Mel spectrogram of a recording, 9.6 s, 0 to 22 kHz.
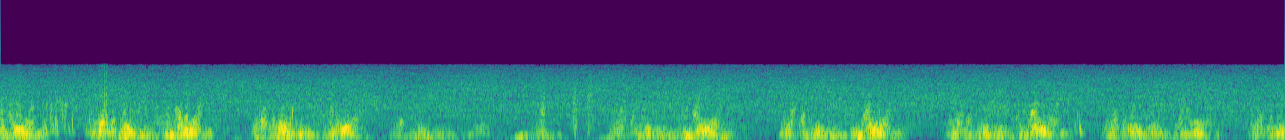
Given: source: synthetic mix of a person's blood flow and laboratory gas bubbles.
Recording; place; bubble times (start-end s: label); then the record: Doppler ultrasound of blood flow; precordium
0.20-0.59 s: bubbles
0.61-0.88 s: bubbles
2.09-2.22 s: bubbles
8.05-8.15 s: bubbles
From the record:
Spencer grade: 2 (many but less than half of the cardiac periods contain bubble signals, singularly or in groups); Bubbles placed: anywhere in the cardiac cycle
